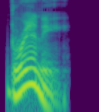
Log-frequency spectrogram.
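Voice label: "branny", British English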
